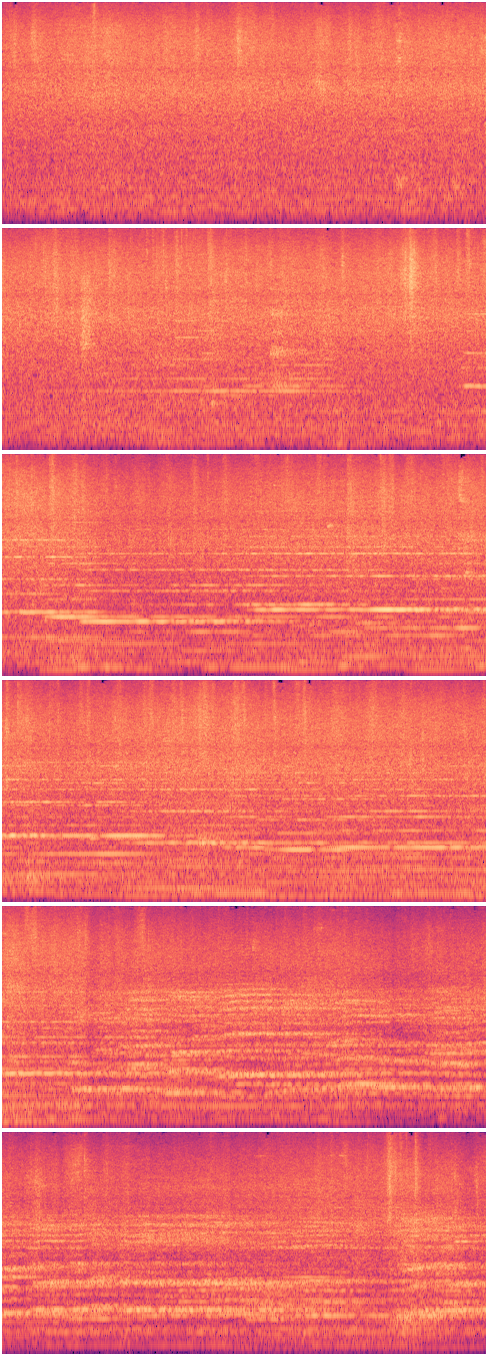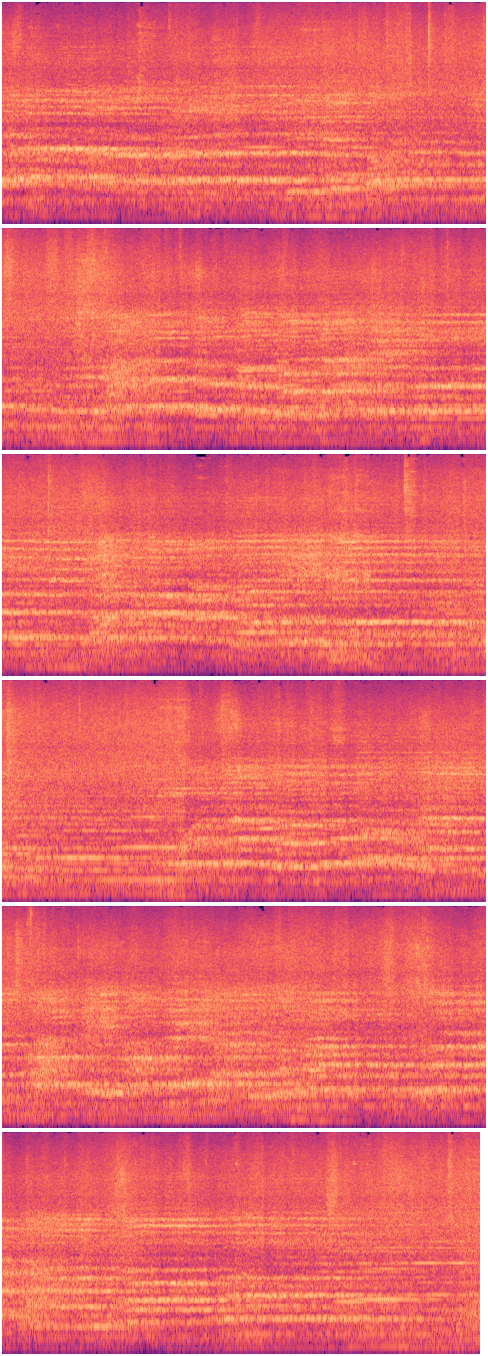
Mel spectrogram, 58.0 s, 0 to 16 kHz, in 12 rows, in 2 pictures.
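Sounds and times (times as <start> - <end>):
choir singing a hymn: 0.0 - 58.0.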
